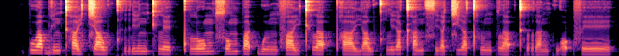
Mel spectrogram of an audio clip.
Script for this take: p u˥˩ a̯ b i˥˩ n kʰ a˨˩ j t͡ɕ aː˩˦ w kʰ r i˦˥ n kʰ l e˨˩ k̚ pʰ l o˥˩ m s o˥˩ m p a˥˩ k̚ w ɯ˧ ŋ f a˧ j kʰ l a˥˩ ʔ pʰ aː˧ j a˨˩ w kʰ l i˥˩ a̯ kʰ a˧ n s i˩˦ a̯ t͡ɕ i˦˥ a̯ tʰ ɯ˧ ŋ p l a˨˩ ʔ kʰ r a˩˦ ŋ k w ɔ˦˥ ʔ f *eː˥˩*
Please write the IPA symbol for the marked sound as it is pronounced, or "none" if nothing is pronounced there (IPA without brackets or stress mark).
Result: eː˥˩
